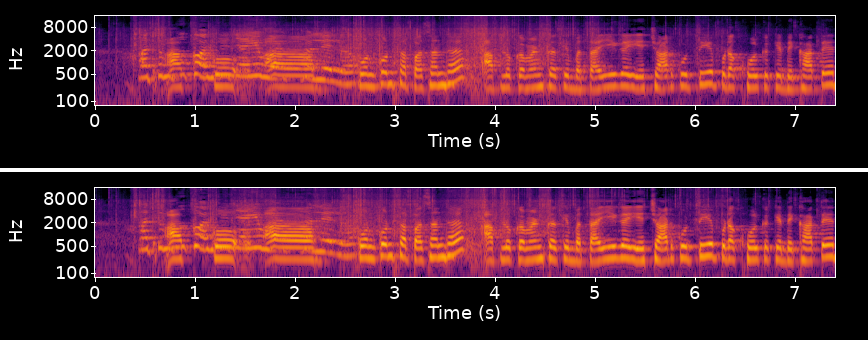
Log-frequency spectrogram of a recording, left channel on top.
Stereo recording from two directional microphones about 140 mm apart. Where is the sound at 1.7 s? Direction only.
40° right (ahead or behind).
